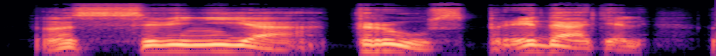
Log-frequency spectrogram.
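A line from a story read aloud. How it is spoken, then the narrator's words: Vicious hiss. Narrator (Russian): злобно зашипел Файбиш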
